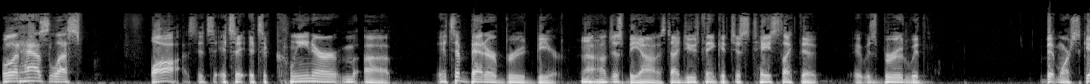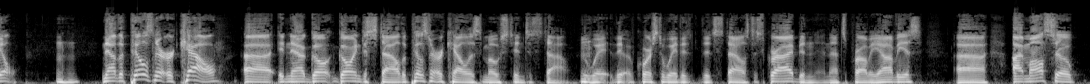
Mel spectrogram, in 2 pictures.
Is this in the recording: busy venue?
no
